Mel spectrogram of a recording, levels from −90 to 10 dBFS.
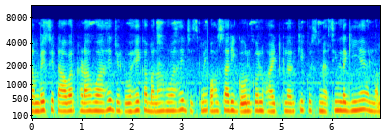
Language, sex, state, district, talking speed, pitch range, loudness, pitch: Hindi, female, Bihar, Jamui, 225 wpm, 195-215 Hz, -15 LUFS, 205 Hz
